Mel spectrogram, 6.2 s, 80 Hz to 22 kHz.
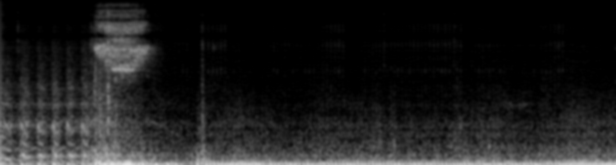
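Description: A car engine running on E85 fuel cold-starts with a quick rhythmic starter crank, catches with a sharp rev, then settles into a loud, close, steady idle rumble.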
